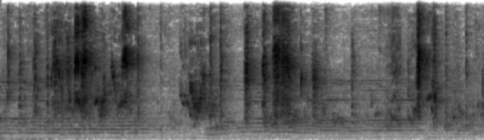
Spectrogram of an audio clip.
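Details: Budgerigars chattering in quick bursts of harsh, scratchy squawks and chirps, with pauses between rapid flurries; faint steady tones hum underneath.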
